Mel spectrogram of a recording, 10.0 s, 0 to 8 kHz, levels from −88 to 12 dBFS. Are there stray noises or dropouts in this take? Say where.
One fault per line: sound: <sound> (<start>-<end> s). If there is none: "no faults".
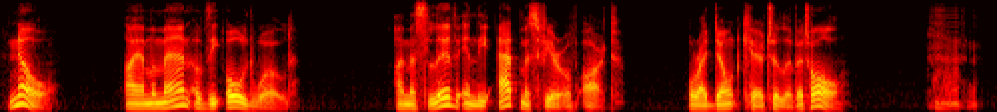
sound: laugh (9.2-9.8 s)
